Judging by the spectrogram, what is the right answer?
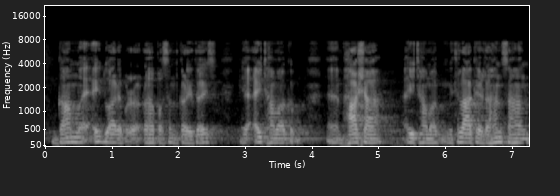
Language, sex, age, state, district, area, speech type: Maithili, male, 60+, Bihar, Madhubani, rural, spontaneous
